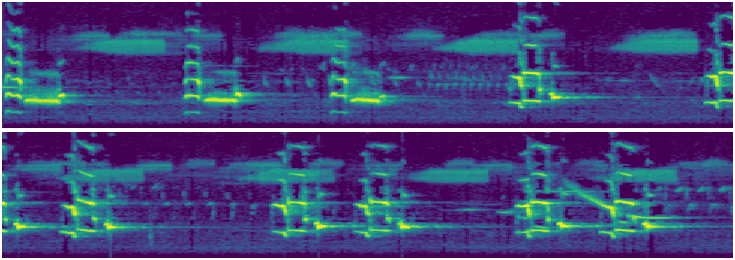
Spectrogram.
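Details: Northern mockingbird singing, a bird of North America: varied phrases of sharp chirps and short downslurred whistles, each phrase repeated two or three times before switching, with brief pauses between bursts.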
